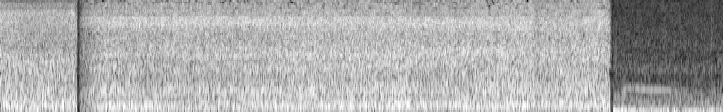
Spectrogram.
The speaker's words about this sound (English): Mira la que nos hemos librado. Mamma mía, la crecía como viene.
